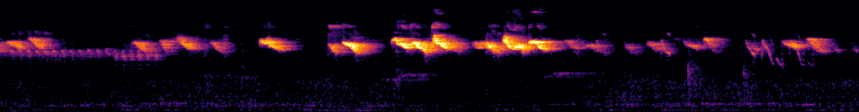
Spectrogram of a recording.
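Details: Oriental white-eye kept by a bird hobbyist, singing buka song: a sustained stream of high twittering and warbled notes rising in loudness midway, then easing off.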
